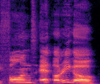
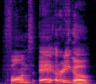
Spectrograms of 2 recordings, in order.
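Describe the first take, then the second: First: The T in 'et' is pronounced. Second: The T in 'et' is silent. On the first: The speaker calls it wrong. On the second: The speaker calls it right.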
